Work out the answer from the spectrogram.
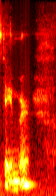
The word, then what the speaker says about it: Daimler: from year to year, I always forget how to pronounce Daimler. I think I said Daimler earlier, but it's Daimler. And then I guess in German, it's a different pronunciation, but we won't get into that.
